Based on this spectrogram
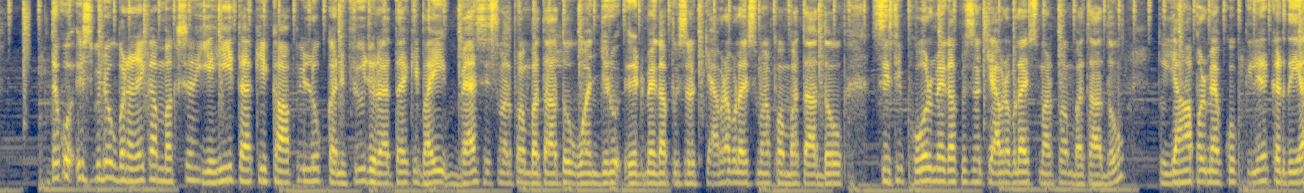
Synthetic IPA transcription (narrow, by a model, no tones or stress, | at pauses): d̪eːkʰoʔɪsʋiːɖijokobɐnaːnekamɐksəd̪jɐɦit̪ʰakikaːfiloːɡ̚kɐnfʰjuːzɾɛɦt̪aɦɛkibʱaːiʋɛːsɪsmaːɾʈt̪fʰəːmbɐt̪aːd̪õʋɐnd͡ʒiːɾoʔeːʈmeːɡapɪs̬əɾkɛːmɾabəɽaɪsmaːɾʈfəːmbɐt̪aːd̪õːsisipʰoːɾmeːɡapɪs̬əɾkɛːmɾabɐɽaɪsmaːɾt̪foːmbɐt̪aːd̪õː | t̪ojɐɦãpɐɾmɛ̃aːp̚kokliːəɾkɐɾd̪ijaː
